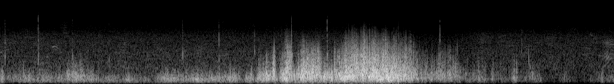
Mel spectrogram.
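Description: Wind buffeting the microphone outdoors: a gust swells about two and a half seconds in and lasts under two seconds, the loudest sound, over a quieter background of faint wind.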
